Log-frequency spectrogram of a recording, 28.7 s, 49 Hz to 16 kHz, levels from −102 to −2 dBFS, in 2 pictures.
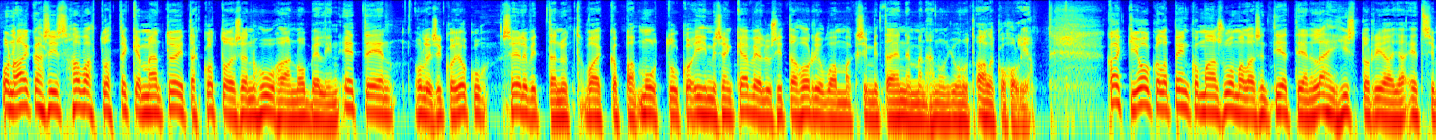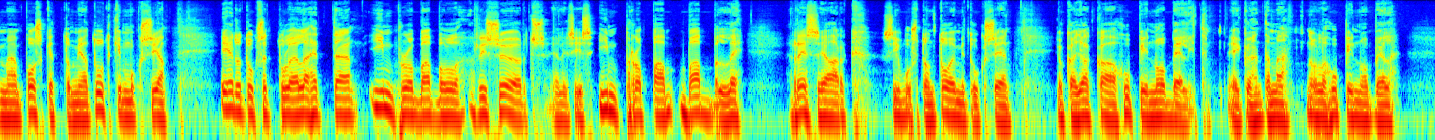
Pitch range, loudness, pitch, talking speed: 115-150 Hz, -19 LUFS, 130 Hz, 115 wpm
